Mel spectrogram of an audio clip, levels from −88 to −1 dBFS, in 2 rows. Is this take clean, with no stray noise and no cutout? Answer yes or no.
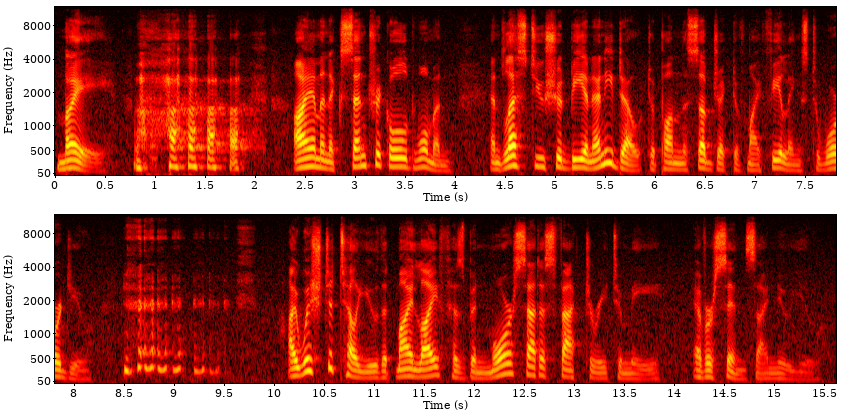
no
